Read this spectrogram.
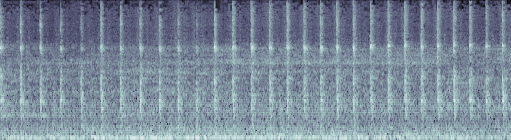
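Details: Semi truck cranking with no start: low rumble with sharp, even ticks about four per second as the engine keeps turning over but never catches.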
